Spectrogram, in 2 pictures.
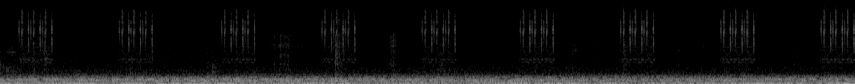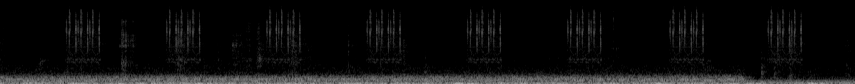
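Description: An electronic alarm beeps over and over at a steady pace.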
